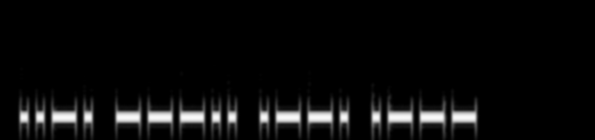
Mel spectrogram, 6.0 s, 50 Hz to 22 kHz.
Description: Morse code, heard as a keyed tone, about 15 wpm, 700 Hz. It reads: F8PJ
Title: DXCC-100 Call Signs - 4 Characters - Repeated 2x - 15wpm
